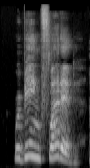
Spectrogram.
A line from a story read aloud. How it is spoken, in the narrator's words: Uncle Louis called out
